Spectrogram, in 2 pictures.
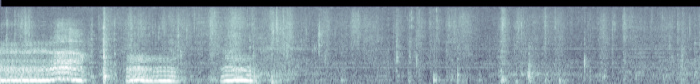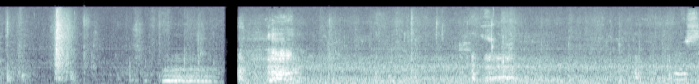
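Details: Bluestem Kennels Wirehaired Pointing Griffon puppies aged three weeks playing in a garage whelping box; a few short growls and whines early on, then mostly rustling, a cut, and broader noisy background.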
